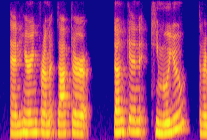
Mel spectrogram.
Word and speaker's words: Kimuyu: Duncan Kimuyu. Did I pronounce it correctly?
